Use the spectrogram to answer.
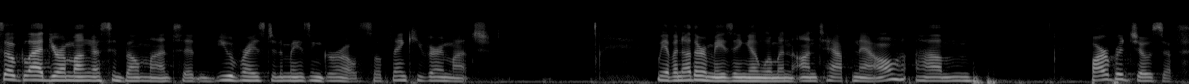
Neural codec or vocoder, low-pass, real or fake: codec, 24 kHz, 1.2 kbps, DualCodec; 7.2 kHz; fake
